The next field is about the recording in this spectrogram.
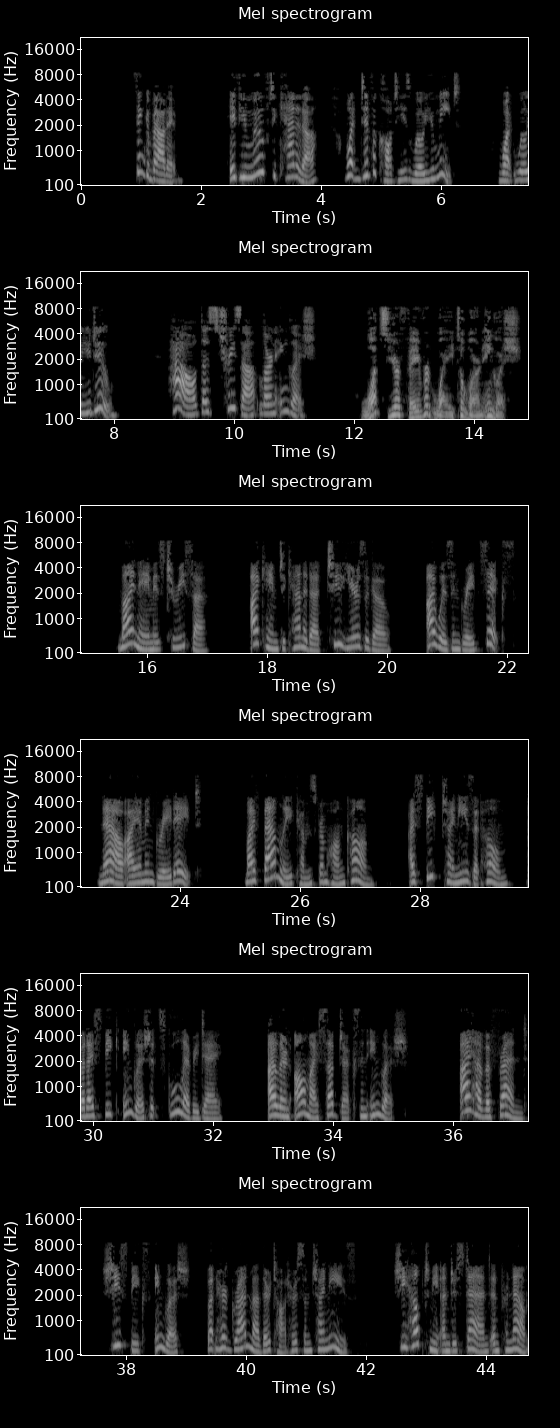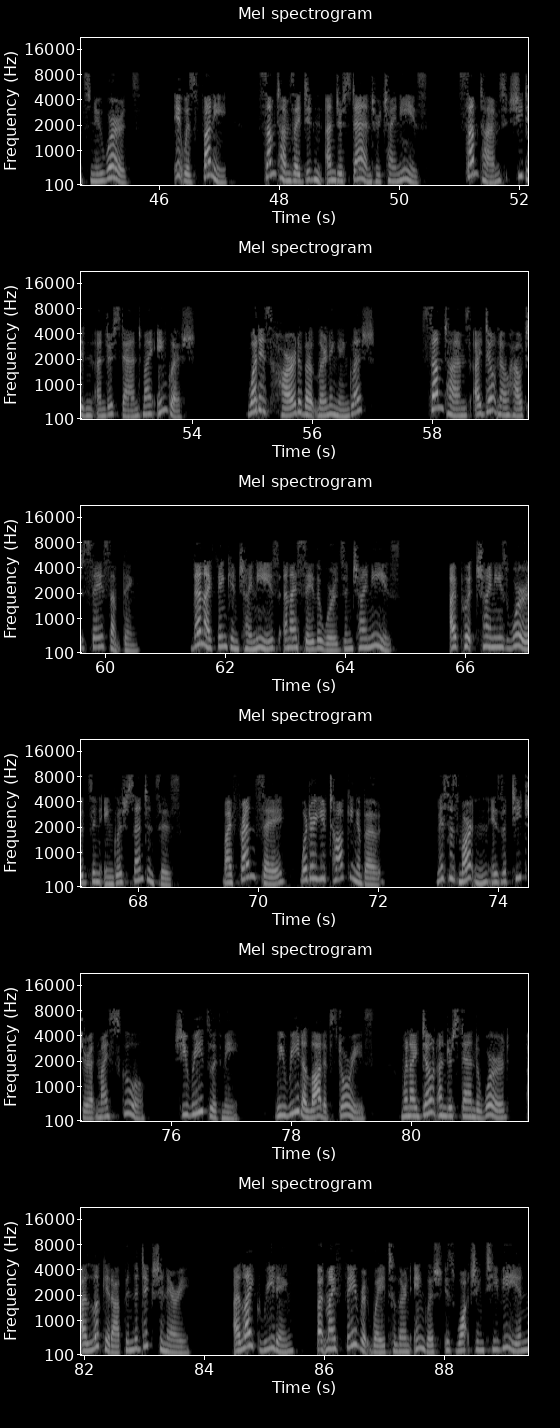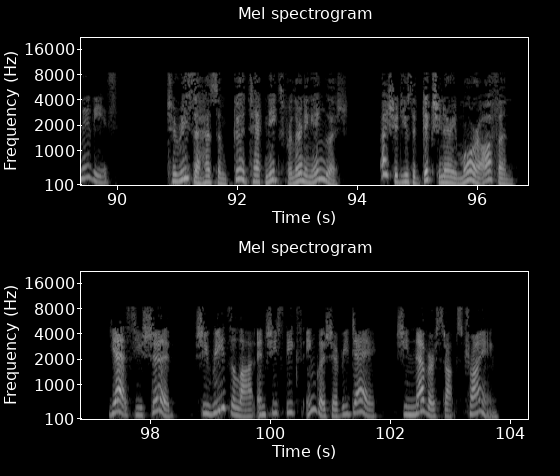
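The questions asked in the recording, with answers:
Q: How does Teresa learn English?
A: She speaks English at school every day, reads stories with her teacher, looks up words in a dictionary, and watches TV and movies.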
